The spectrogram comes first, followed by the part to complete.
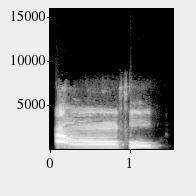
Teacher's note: Anfu itu posisi ujung gigi seri atas sudah di bibir bagian bawah. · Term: ikhfa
